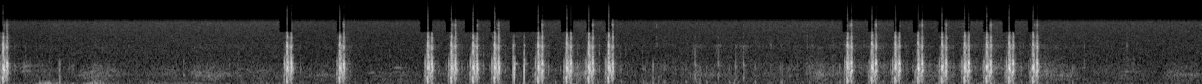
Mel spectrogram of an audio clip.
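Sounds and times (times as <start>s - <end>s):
airsoft rifle shots: 0.0s - 0.3s, 2.8s - 3.6s, 4.2s - 6.6s, 8.4s - 10.7s.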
